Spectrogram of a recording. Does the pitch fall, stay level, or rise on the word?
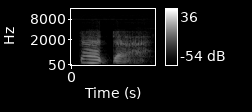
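fall. The pitch falls on the word. It is a statement. "with a falling tone"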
